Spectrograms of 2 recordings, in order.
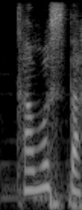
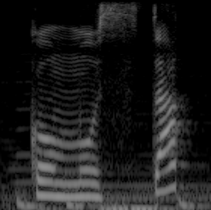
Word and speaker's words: Kumusta: Kamusta ka? Kumusta ka? Kumusta ka? So it's spelled K-U-M, kumusta ka. But sometimes you might hear some people say kamusta ka, like it's a K-A sound.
